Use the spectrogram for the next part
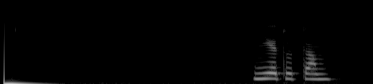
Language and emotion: Russian, neutral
